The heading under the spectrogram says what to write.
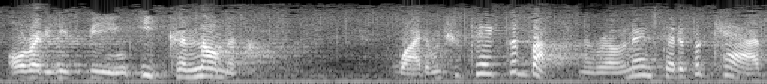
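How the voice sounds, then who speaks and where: Actress as haughty countess, swooping and echoey. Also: female voice, mid-range voice, lively intonation, a little fast, close to an everyday voice. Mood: exasperated, disdainful. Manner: haughty, impatient, emphatic. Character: discontented, scheming countess, newly married, disdainful wife. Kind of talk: old-time radio drama acting. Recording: echoey, reverberant, muffled old radio recording.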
